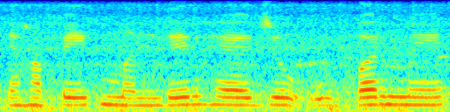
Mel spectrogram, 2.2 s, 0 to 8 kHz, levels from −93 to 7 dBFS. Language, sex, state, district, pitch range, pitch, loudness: Hindi, male, Chhattisgarh, Raipur, 195-200 Hz, 195 Hz, -17 LUFS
